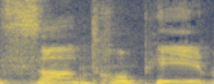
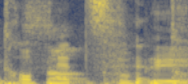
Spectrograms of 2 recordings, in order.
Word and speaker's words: Saint-Tropez: Mord in Saint-Tropez, weil das Z wird nicht ausgesprochen. Mord in Saint-Tropez.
